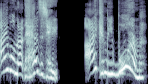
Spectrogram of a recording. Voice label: Voice chant; yukino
